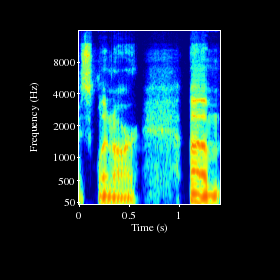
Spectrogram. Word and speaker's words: Sklenar: Sklenar.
